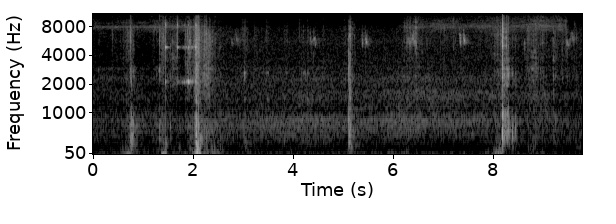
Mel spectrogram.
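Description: A hawfinch moving about on hard surfaces at a feeder: a handful of sharp knocks and taps, the loudest about two seconds in and another near the end, as it hops, lands and pecks.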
